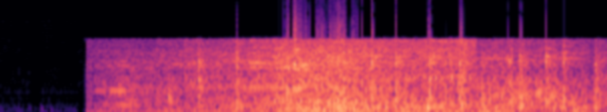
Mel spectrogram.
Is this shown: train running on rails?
yes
